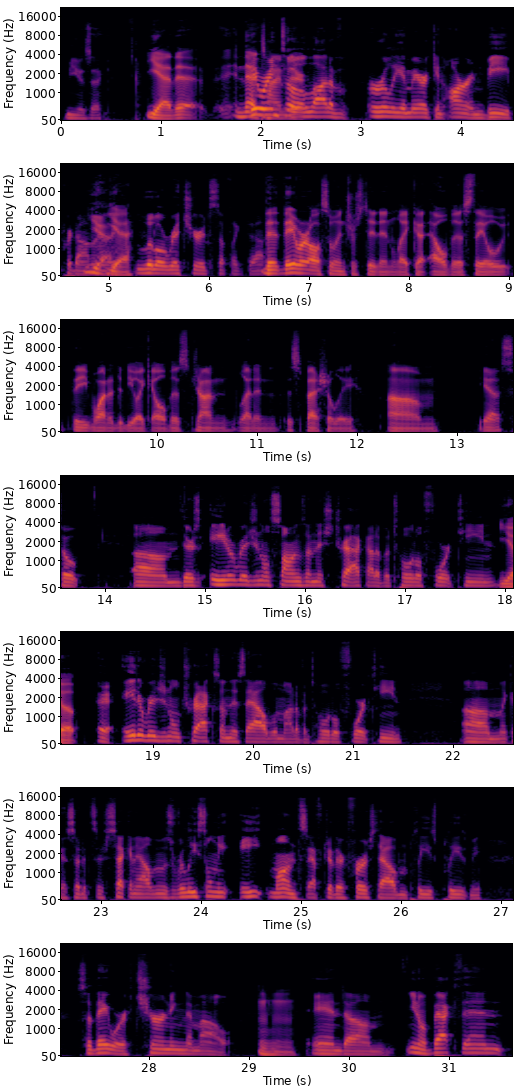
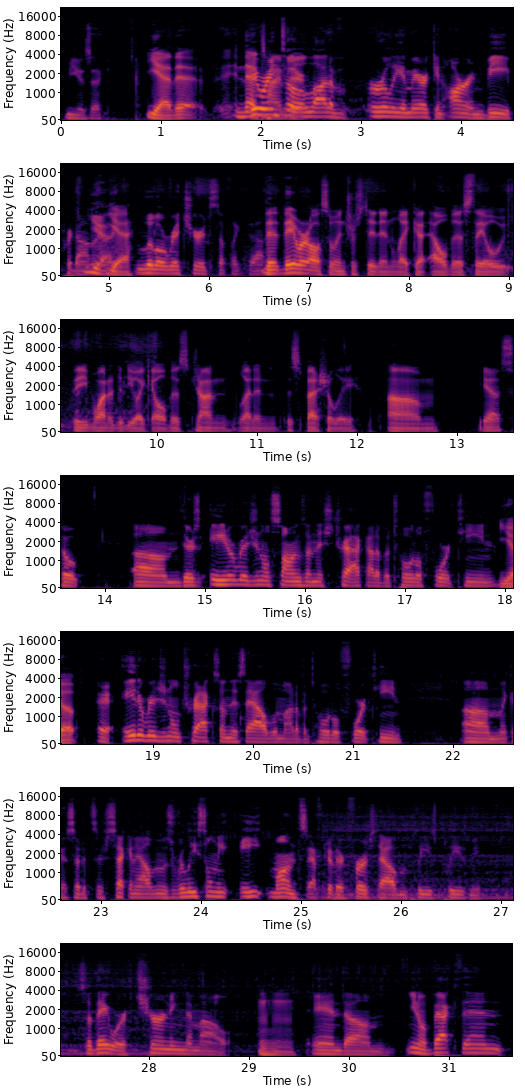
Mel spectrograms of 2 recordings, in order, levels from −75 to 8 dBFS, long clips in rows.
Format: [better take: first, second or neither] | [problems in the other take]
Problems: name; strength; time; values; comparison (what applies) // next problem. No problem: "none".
first | household noises; faint; throughout; 25 dB below the speech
